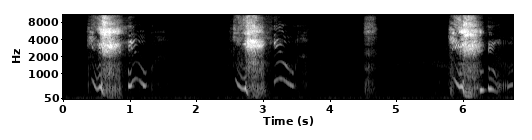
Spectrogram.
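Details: Three loud explosive sneezes, each ending in a short voiced tail, with a brief sniff between; repeated spring sneezing, attributed by the person to allergies, alongside a two-week cough.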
